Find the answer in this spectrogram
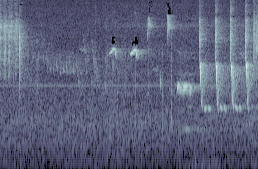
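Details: Song of a nightingale: soft scattered whistles and a held note lead into a fast, regular burst of sharp repeated notes closing the phrase.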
